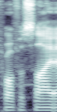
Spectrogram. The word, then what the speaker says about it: Prophesy: Hello reformers and welcome back to a let's play of Prophesy of Pendor.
